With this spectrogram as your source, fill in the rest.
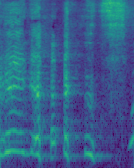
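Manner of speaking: soft, very high little voice; faint singsong hello through laughter; mock friendly greeting. Voicing the man waving in the background, mock greeting.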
